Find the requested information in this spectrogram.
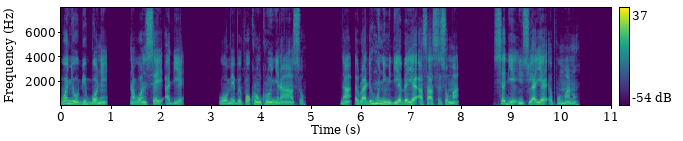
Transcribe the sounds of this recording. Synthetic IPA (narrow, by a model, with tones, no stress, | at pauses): wɔ̃˦ɲɛ̃˦˨wo˨bi˦bɔ˨nɪ̃˦ | nã˨wɔ̃˦n̩˨sɛ˨˦ɪ˦ʔa˨dɪ˦ɛ˦ | wɔ˨mɪ̃˨bɪ˦pʰɔ˦kʰʊ˦ɾʊ̃˦ŋ˦kʰʊ˦ɾʊ̃˦ɲĩ˨nãː˨˦sʊ˨ | nã˨ʔæ˨wu˨ɾa˨dɪ˦ɦʊ̃˦nĩ˨m˨di˨˦a˦bɛ˦jɛ˦ʔa˨saː˨sɪ˦sʊ˦mã̰˨ | sɛ˦di˨ɛ˨n̩˨su˦a˦jɛ˦ʔɛ˨pʰʊ̃˨mːã˦nʊ̃˦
